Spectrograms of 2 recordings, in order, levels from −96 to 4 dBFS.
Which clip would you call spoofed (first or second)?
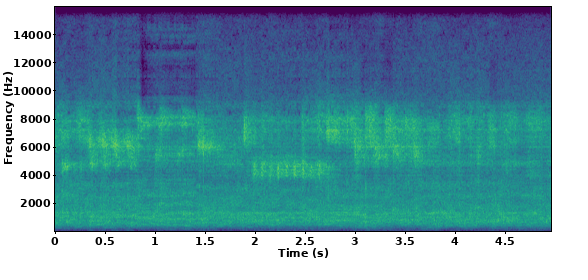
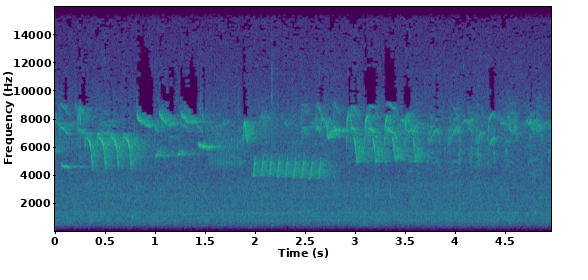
first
